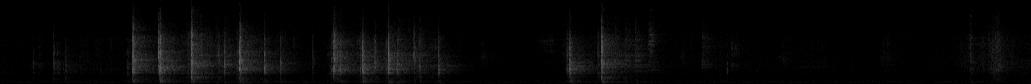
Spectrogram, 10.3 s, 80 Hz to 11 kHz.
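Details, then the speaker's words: Power window motor from a 1990 Dodge camper van, bench-tested in a vise: irregular bursts of sharp, dry clicking with no steady drive hum. The gear sounds stripped and skipping, the same fault as the other side's motor. "just wanna just bench test it here in the vise and see what it does and it does nothing oh dear don't wreck the place so it sounds like the same as the same problem is the other one had"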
